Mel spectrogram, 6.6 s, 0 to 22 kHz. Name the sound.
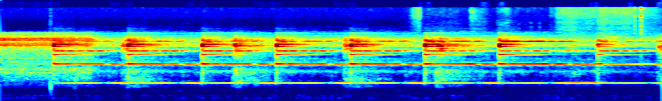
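locomotive bell sound on Broadway Limited HO PRR K4s model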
